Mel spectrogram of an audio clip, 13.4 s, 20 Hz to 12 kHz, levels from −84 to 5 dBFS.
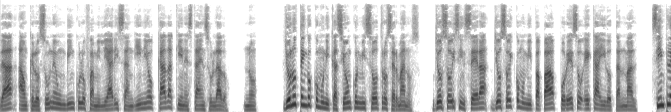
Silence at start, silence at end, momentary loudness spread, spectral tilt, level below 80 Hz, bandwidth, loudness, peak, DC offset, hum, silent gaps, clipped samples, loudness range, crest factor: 0 s; 0 s; 8 LU; -4.5 dB/octave; -60 dBFS; 11 kHz; -23 LUFS; -4 dBFS; under 0.1%; none; 5.17-5.56 s, 12.75-13.02 s; under 0.1%; 3 LU; 20 dB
